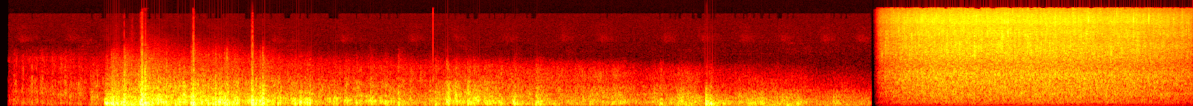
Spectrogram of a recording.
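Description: A sudden thunderclap just over a second in, with a few sharp cracks, rolling into a long rumble that fades over about nine seconds. Near the end it switches abruptly to a steady hiss like heavy rain.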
